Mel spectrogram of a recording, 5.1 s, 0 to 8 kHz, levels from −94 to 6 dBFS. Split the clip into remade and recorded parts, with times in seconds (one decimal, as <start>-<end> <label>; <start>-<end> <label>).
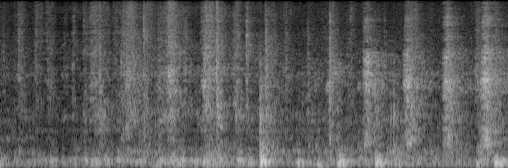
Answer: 0.0-0.4 recorded; 0.4-1.2 remade; 1.2-1.6 recorded; 1.6-2.6 remade; 2.6-5.1 recorded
